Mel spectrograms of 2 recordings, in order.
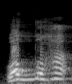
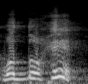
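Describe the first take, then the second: First: The word ends with an open 'a' vowel. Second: The word ends with an 'e' vowel, dialect-style.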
